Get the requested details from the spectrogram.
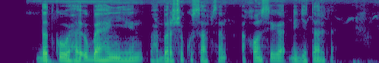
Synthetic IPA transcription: d̪ɐd̪kʰʊwɑħɑjʊbaːɦɐnjɪɦiːnwɑħbɐɾɐʃɔkʰʊsaːbsɐn | ɐqɔːnsɪɣɐɖɪt͡ʃɪt̪ʰaːlkʰɐ

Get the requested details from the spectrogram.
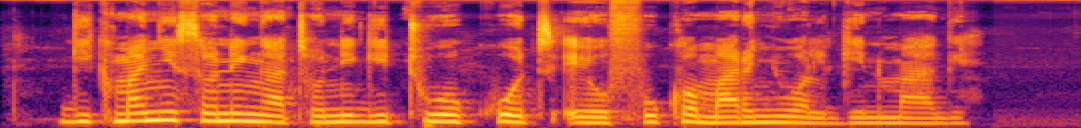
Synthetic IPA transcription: ɡikmaɲɪsonɪŋatʰoniɡitʰwokwotʰeofukʰɔmarɲwɔlɡɪnmaɡɛ

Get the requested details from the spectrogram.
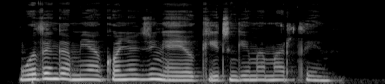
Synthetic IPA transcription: wod̪eŋɡamɪakɔɲɔd͡ʒiŋejɔkitŋɡɪmamart̪ɪm

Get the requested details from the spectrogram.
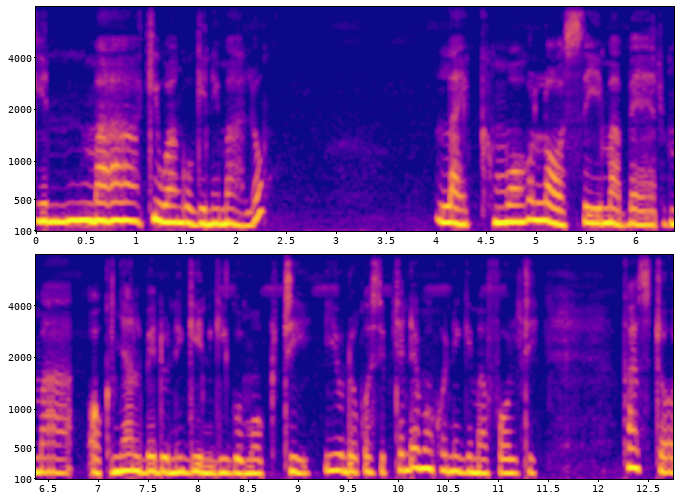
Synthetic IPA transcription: ɡ̥ɪnmakɪwaŋɡoɡɪnɪmalɔ | laɪkmɔlɔsɪmabɛrmaɔkɲalbedoniɡɪnɡiɡomoktijudokosip̚tɛndɛmɔkɔniɡɪmafolti | kastɔ

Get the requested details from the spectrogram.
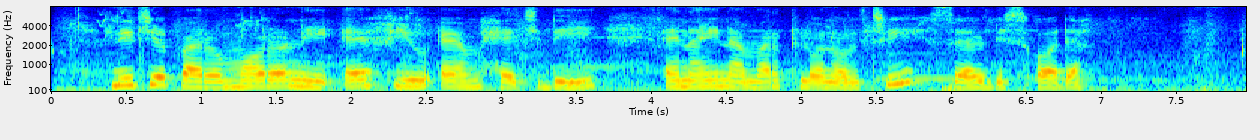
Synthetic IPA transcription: nitjepaɾɔmɔɾɔnɪɛfjuʔɛmhet͡ʃdi | ɛnaɪnamarklɔnaltʰisɛldisɔda

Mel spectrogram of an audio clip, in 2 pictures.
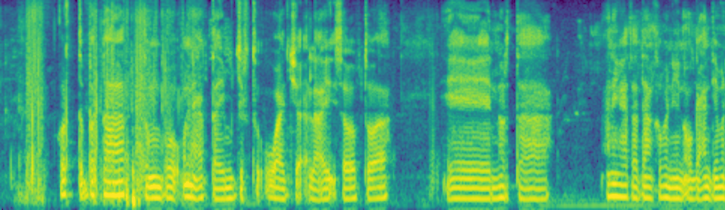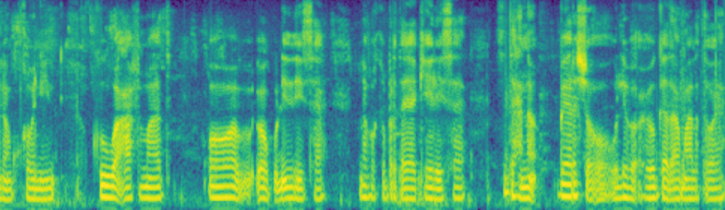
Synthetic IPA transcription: hɔrt̪ʰɐbɐt̪ʰaːt̪ʰːɐmbɐʔʊ̰nɑʕɑbt̪ʰɐhɛjmɐt͡ʃɪrt̪ʰɔ̰wɑːnt͡ʃɛ̰ʔla̰ːɛ̰sɐβɐbt̪ʰɔɐ | ʔɛːnhɔrt̪ʰɐ | ʔɐnɪɣɐt̪hɐd̪aːŋqɑβɐnɛjnʔɔ̰ːɡɑʕɑnt̪ʰiːmɐrkʰaːŋkʰʊ̥qɑβɐninkʰʊwɐʕɑːfɪmaːd̪ | ɔːwaːkʰʊɖɪðdɛjsa | lɐβɐqɪbrd̪ɐjaːkʰɐhɛlɛjsaː | sɐd̪ɛħnɐ̰bɛːɾɐʃɔɔ̰ːwɑ̰lɪβɐ̰ħɔːɡɐðaːmaːlɐt̪ʰɐwjan

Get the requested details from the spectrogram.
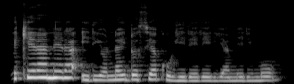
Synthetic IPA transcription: ekeɾaneɾaʔiɾiɔnaidɔsjakoɣeɾeɾeɾijameɾimo

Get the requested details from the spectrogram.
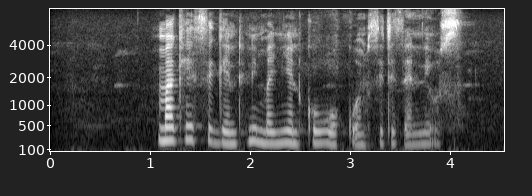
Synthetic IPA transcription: maɡesiɡɛndnimaɲɛnkowokːwomsitizɛnːius

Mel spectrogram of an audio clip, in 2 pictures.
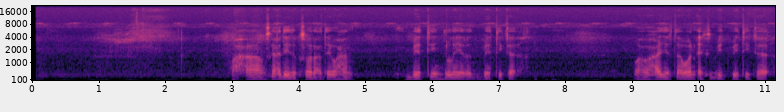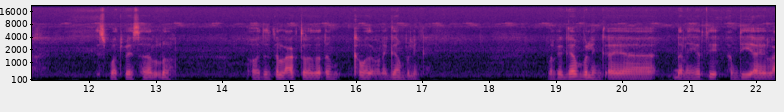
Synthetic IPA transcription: wɑħɑ̰ːmɐskʰɑħd̪ɛːðɐkʰʊ̥sɔːɖɑʕt̪ʰɛjwɑħɑːn | bɛːt̪ʰiŋkʰlɐjɐɾɐ̰d̪bɛːt̪ʰɪkʰɐ | wɑ̰wɑħɑːt͡ʃɪrt̪ʰaːwɐnʔɛ̰ksbit̪bɛt̪ʰɪkʰɐ | ɪsbɔt̪bɛːsɐlɔ | ʔɔːd̪ɐd̪kʰɐlɑʕɑɡt̪ʰɔːðɐɖɐnkʰɐwɑðʕʊnɛɡamblɪŋkʰ | mɐrkʰɐɡaːmblɪŋɡɐjaː | ɖɐlɪ̃ŋjɐrt̪ʰiɐnd̪iːʔɛjlɑ

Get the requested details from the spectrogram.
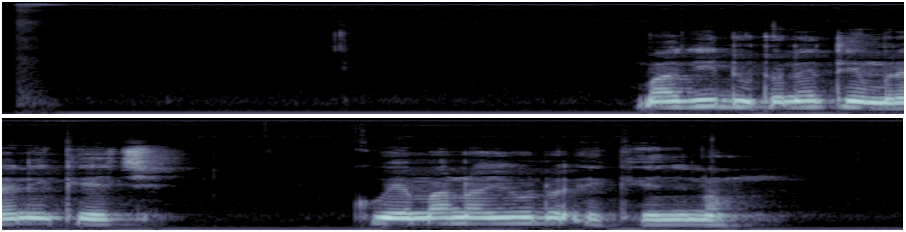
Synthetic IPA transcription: maɡɪdutonɛtɪmɾɛnɪket͡ʃ | kwemanɔjʊdoʔekʰeɲnɔ

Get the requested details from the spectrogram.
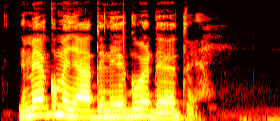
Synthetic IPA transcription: nɪmɛkʊmɛɲat̪̬ɪnɪeɡʊwɛdɛt̪ɪ̰

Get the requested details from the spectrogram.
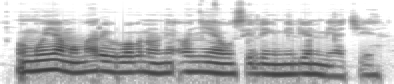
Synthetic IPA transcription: o̰ŋwejamɔmaɾɪuɾwɔɡnɔnɛʔɔɲɪɛʊsɪlɪŋmilionmɪat͡ʃɪe

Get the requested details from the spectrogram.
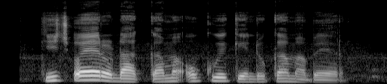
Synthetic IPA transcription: kit͡ʃʼɔɛɾɔɗaɡ̥ama̰ʔokuɛɡendɔkamaɓɛːɾa

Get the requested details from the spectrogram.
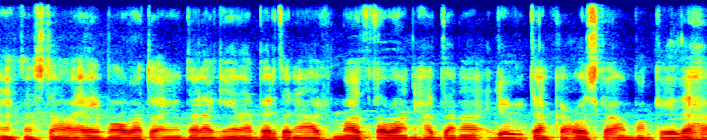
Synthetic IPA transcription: ʔɪŋkʰɐst̪ʰɔɛjmuːqɑnt̪ʰɔʔɛjund̪ɐlaːɣijɐðɐbɛrt̪ʰɐniʕɑːfɪmaːd̪qɑwaːnɪɦɐd̪ɐnɐt͡ʃɔːɣɪt̪ʰaːŋkʰɐʕɔːskʰɐɐmɐŋqɛːðɐɦɐ

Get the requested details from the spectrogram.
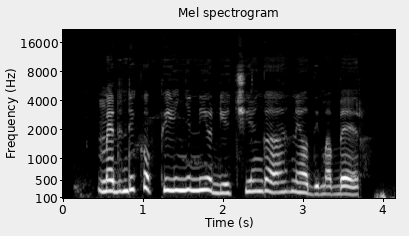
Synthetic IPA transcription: mɛdndɪkopiɲnɪodjot͡ʃjeŋɡanɛɔd̪ɪmabɛr

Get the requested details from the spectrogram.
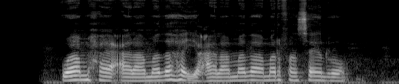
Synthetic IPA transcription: wɑːmɑħɑjʕɑ̰laːmɐðɐɦɐḭjɞʕɑlaːmɐðɐmɐrfɐnsɐjnrɔːm

